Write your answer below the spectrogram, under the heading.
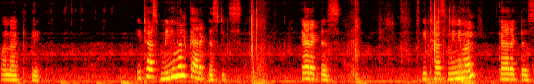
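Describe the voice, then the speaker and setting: Slow, repetitive woman teaching a lesson. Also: a little high, a little mellow, a little hiss or hum, low-quality recording. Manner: slow, repeats words and phrases while writing. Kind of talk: classroom lesson explaining a play.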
